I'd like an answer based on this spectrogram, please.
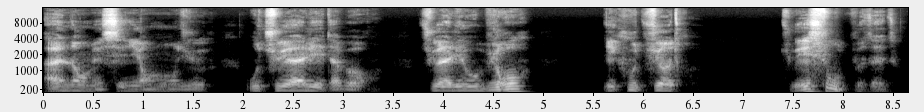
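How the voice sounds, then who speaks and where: A man's voice: extremely low pitch, a little slow, pauses often, a bit bright, heavily acted. A man voicing a frantic, fussy middle-aged clerk who scolds and then coaxes his servant. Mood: pleading. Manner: agitated, scolding then coaxing.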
